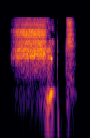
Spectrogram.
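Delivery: muttered. A man reacts to hearing about the Messenger, muttering. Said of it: "muttered Sable".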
